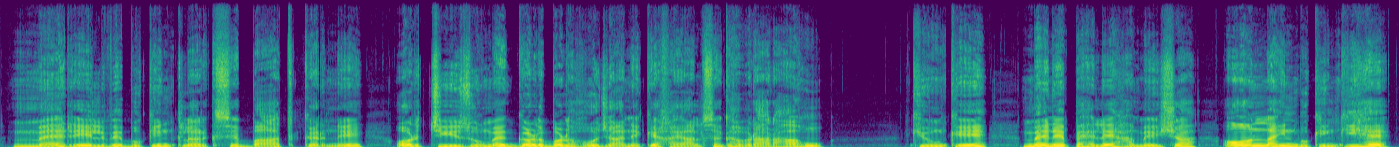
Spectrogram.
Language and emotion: Urdu, fearful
